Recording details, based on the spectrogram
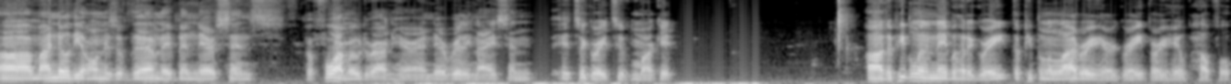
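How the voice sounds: This man has a fairly low voice, ordinary pitch variation and a moderate pace.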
